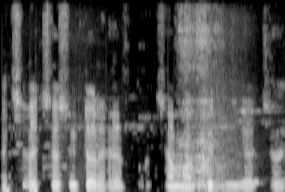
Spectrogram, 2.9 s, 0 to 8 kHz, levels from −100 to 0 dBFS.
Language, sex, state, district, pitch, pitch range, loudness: Hindi, male, Bihar, Araria, 105 Hz, 95-115 Hz, -17 LUFS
